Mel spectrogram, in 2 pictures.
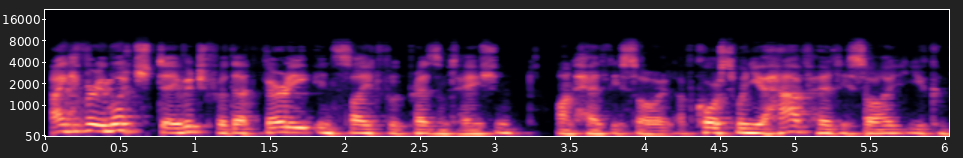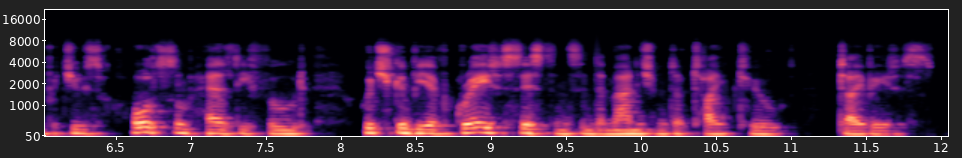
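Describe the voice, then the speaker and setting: A man's voice: mid-range voice, a little fast, slight background noise. Man hosting, dull lo-fi recording. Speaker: event host. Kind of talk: formal introduction of speakers. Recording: dull, lo-fi sound.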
